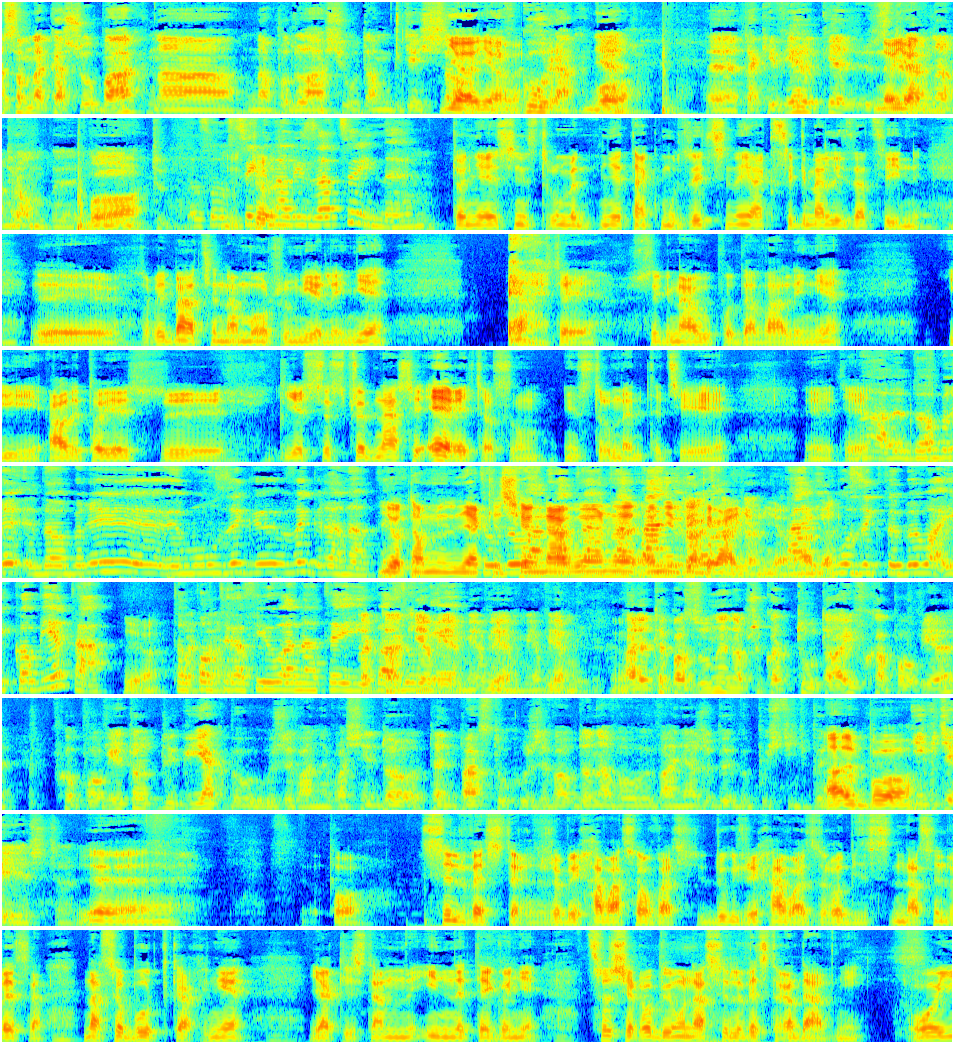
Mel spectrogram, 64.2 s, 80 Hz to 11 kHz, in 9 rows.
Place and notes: {"title": "Hopowo, Polska - Opowieść o sygnałach pożarowych, The story about the fire sygnals", "date": "2014-06-14 12:16:00", "description": "Dźwięki nagrane w ramach projektu: \"Dźwiękohistorie. Badania nad pamięcią dźwiękową Kaszubów.\" The sounds recorded in the project: \"Soundstories. Investigating sonic memory of Kashubians.\"", "latitude": "54.25", "longitude": "18.23", "altitude": "231", "timezone": "Europe/Warsaw"}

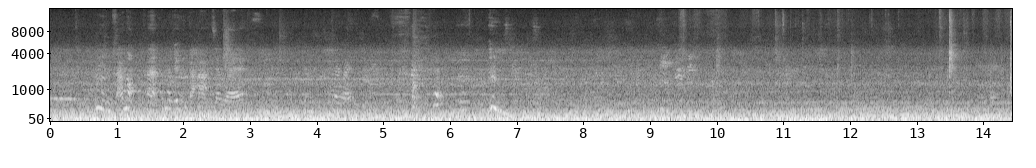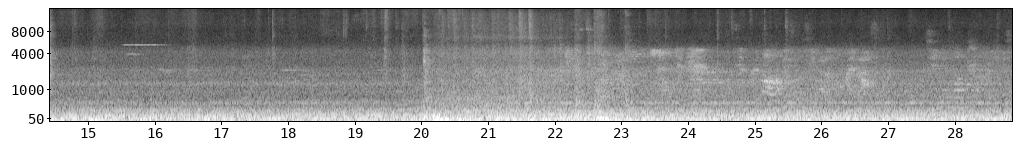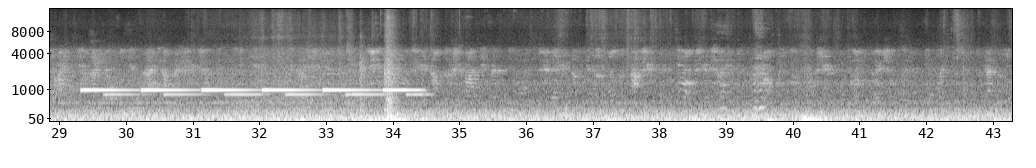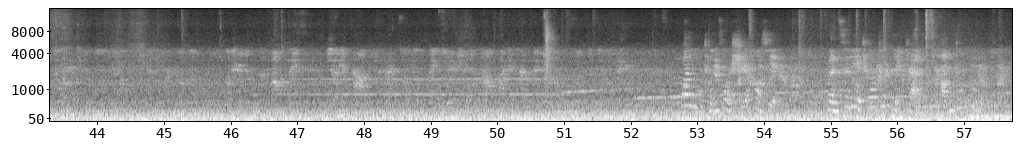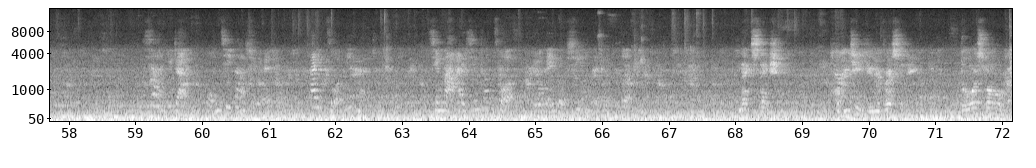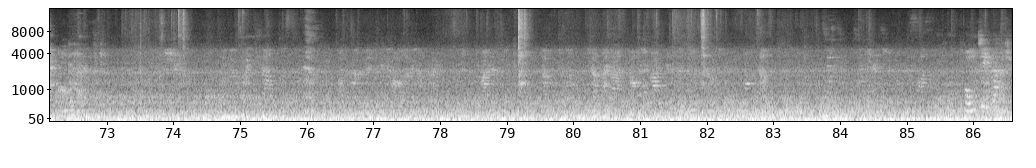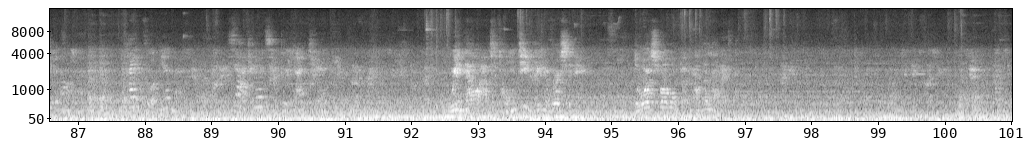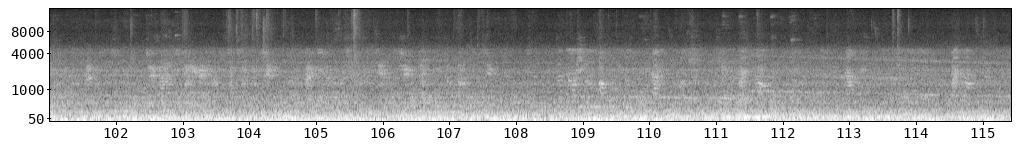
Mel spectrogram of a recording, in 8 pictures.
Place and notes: {"title": "Yangpu District, Shanghai - Line 10 (Shanghai Metro)", "date": "2013-11-28 12:48:00", "description": "from Wujiaochang station to Siping Road station, Binaural recording, Zoom H6+ Soundman OKM II", "latitude": "31.29", "longitude": "121.50", "altitude": "15", "timezone": "Asia/Shanghai"}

